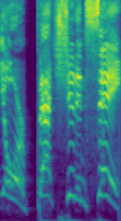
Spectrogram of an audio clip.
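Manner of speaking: shrill, loud, swooping put-on character voice. Showing off character impressions to a friend: Raiden voice. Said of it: "That's my best Raiden voice".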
